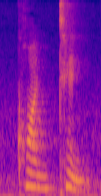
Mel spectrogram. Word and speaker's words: content: Here I am stressing on the second syllable.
